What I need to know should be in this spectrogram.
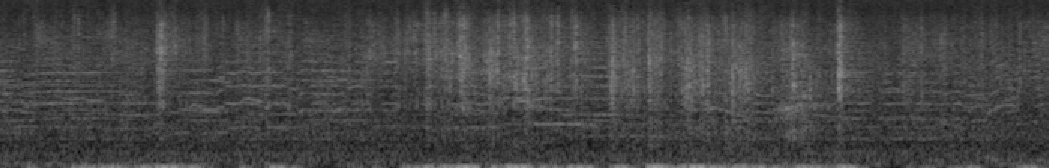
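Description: Playing cards flick and riffle in a man's hands.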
